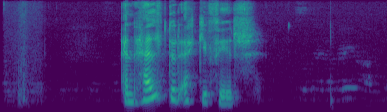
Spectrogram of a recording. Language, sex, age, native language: Icelandic, female, 60-69, Icelandic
